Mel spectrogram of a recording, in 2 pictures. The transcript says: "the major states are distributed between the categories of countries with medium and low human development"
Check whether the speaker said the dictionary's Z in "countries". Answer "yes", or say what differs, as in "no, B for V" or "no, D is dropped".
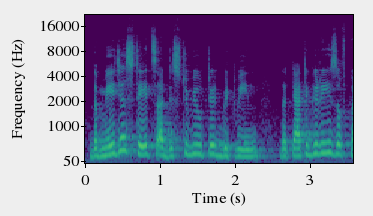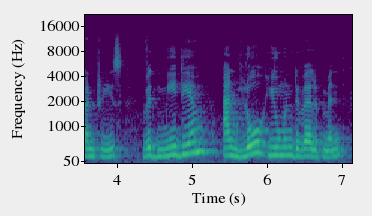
yes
